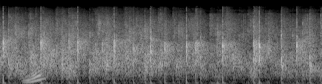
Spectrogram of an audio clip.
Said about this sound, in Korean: 왜 노란콩이 좋아요? 그렇죠, 흔하니까. 싸니까. 그런 거예요. 박수!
